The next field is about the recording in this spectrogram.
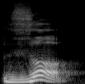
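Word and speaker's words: ط: Tho is a heavy letter. The back of the tongue rises up when you pronounce tho, whereas that of ta, it doesn't do so. The tip of your tongue touches the root of your upper teeth.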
